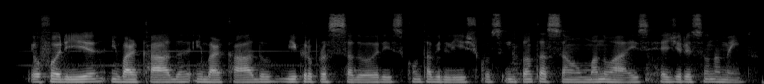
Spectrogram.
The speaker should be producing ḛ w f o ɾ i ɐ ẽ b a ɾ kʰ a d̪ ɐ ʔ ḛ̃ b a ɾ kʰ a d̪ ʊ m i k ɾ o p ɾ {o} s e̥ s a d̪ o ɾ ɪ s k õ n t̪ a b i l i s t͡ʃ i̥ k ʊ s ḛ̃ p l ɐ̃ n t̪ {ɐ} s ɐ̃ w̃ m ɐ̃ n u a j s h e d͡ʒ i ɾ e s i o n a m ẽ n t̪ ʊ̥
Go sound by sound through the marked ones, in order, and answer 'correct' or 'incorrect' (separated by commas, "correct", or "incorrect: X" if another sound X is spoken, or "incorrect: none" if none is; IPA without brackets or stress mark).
correct, incorrect: a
